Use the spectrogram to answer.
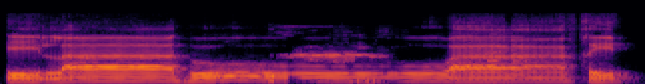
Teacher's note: Domah tanwin bertemu dengan huruf wau. Bacaan idgham bighunah. Masuk dengan mendengung yaitu mendengung wau. Ditahan biar tampak mendengungnya. · Wau fatah alif mad thobi'i panjang dua harakat. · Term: idgham bi gunnah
